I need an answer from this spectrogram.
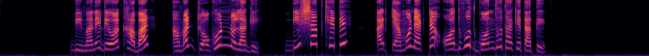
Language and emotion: Bengali, disgusted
